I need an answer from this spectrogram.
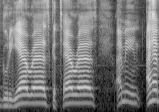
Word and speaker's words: Gutierrez: for somebody to tell me yeah i was guterres gutierrez gutierrez i mean i had my name pronounced differently every time i had a year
